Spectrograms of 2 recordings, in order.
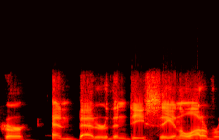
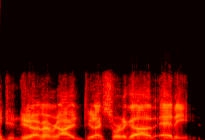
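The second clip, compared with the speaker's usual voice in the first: ordinary talk, nothing marked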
